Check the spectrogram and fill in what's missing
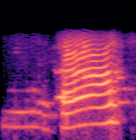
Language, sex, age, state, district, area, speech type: Goan Konkani, female, 30-45, Goa, Murmgao, rural, conversation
